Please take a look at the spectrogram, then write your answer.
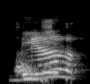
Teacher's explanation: జ్ఞ జన్ అనేది ఈ ముక్కు నుంచి రావాలి జ్ఞ ఇప్పుడు జ్ఞ అనంగానే జ్ఞ కూడా అంతే ముక్కు నుంచి వస్తది అది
